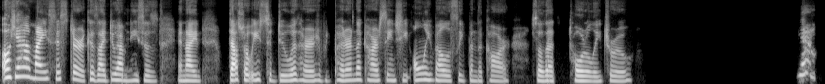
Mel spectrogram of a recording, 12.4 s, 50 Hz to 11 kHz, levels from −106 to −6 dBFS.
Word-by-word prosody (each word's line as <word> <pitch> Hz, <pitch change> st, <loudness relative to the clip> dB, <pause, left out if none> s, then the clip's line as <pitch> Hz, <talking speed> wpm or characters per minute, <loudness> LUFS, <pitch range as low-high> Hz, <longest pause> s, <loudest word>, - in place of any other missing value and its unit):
Oh, 315 Hz, -, +12 dB
yeah, 355 Hz, +1 st, +6 dB
my 280 Hz, -4 st, +7 dB
sister, 255 Hz, -5 st, 0 dB
'cause 235 Hz, 0 st, -2 dB
I 205 Hz, -, +4 dB
do 225 Hz, +4 st, -4 dB
have 215 Hz, -1 st, +3 dB
nieces, 195 Hz, -2 st, -6 dB, 0.3 s
and 195 Hz, +1 st, -2 dB
I'd 190 Hz, -1 st, +3 dB, 0.4 s
that's 215 Hz, +2 st, +7 dB
what 215 Hz, -, +3 dB
we -, -, -1 dB
used 230 Hz, -1 st, -4 dB
to 225 Hz, -, -5 dB
do 200 Hz, +1 st, -4 dB
with 215 Hz, +2 st, 0 dB
her. 190 Hz, -3 st, -1 dB, 0.2 s
We 200 Hz, -, -15 dB
put 210 Hz, -3 st, -3 dB
her 205 Hz, -, +2 dB
in 215 Hz, -, -2 dB
the 230 Hz, 0 st, 0 dB
car 210 Hz, -3 st, -1 dB
seat, 215 Hz, +1 st, -6 dB
and 205 Hz, 0 st, -5 dB
she 210 Hz, -1 st, -8 dB
only 225 Hz, +2 st, 0 dB
fell 200 Hz, -3 st, -1 dB
asleep 190 Hz, 0 st, -10 dB
in 195 Hz, -, -6 dB
the 180 Hz, -, -9 dB
car, 185 Hz, 0 st, -6 dB, 0.3 s
so, 195 Hz, -, -1 dB
that's 190 Hz, -1 st, -1 dB, 0.2 s
totally 185 Hz, -3 st, 0 dB
true. 185 Hz, +1 st, -6 dB, 2.5 s
Yeah. 430 Hz, +3 st, -3 dB
205 Hz, 190 wpm, -25 LUFS, 190-230 Hz, 2.5 s, Oh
